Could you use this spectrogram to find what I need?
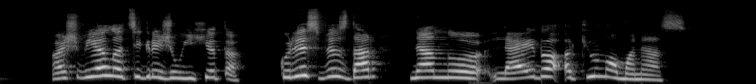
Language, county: Lithuanian, Šiauliai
